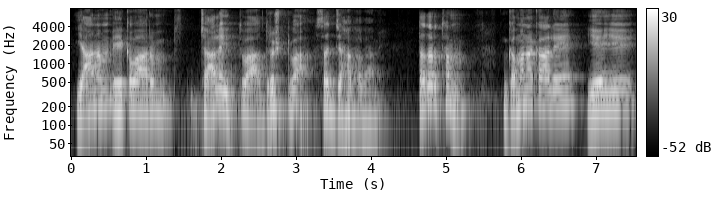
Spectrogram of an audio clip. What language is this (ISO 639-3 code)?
san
